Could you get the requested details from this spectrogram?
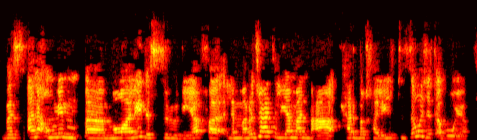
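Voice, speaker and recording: A woman's voice: a little high, fast talker, fairly bright tone. A Yemeni woman with a Saudi-tinged Arabic accent, talking casually with lots of fillers on a livestream. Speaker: livestream guest. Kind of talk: casual chat. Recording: lo-fi livestream audio.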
